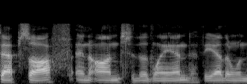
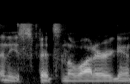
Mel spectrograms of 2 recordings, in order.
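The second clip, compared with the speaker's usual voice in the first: ordinary delivery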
